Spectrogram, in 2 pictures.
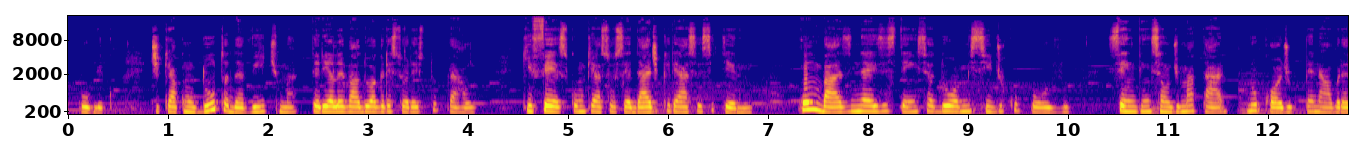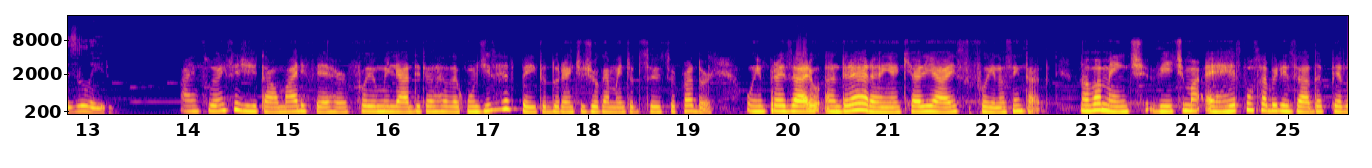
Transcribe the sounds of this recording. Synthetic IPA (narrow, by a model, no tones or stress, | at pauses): publikʊ̥d͡ʒɪkɪɐkõnd̪ut̪ɐd̪ɐvit͡ʃimɐt̪eɾiɐlevad̪ʊaɡɾesoɾɐest̪upɾalʊ | kɪfeskõkɪɐsosied̪ad͡ʒɪkɾiasɪesɪt̪eɾmʊkõbazɪnɐezist̪ẽsiɐd̪ʊomisid͡ʒʊkupozʊ | sẽj̃ĩnt̪ẽsɐ̃w̃d͡ʒɪmat̪aɾnʊkɔd͡ʒiɡʊpenawbɾazilejɾʊ | ɐĩfluẽsijɐd͡ʒiʒit̪awmaɾifɛɦeɾfojumiʎad̪ɐɪit̪ɾat̪ad̪ɐkõd͡ʒisɦespejt̪ʊd̪uɾɐ̃nt͡ʃɪʊʒoɡamẽnt̪ʊd̪ʊsewɪst̪uɾpad̪o̰ɾʊẽpɾezaɾjʊʔɐ̃nd̪ɾɛaɾɐ̃ɲɐkɪaliajsfojinosẽnt̪a̰d̪ʊ | nɔvɐmẽnt͡ʃɪ̥vit͡ʃimɐʔɛɦespõsabilizad̪ɐpel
